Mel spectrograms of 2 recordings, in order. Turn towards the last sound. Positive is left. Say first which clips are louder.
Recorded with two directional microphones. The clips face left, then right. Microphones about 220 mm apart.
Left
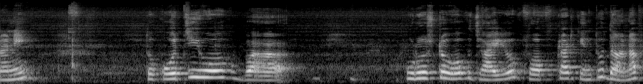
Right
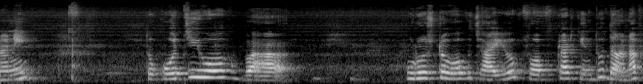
# left 3 dB
turn(degrees=25)  # may be behind; listen again after turning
